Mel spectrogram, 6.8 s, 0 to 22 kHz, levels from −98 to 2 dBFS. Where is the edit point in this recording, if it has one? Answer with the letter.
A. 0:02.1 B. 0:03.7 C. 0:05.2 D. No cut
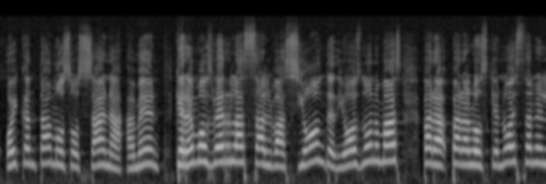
A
